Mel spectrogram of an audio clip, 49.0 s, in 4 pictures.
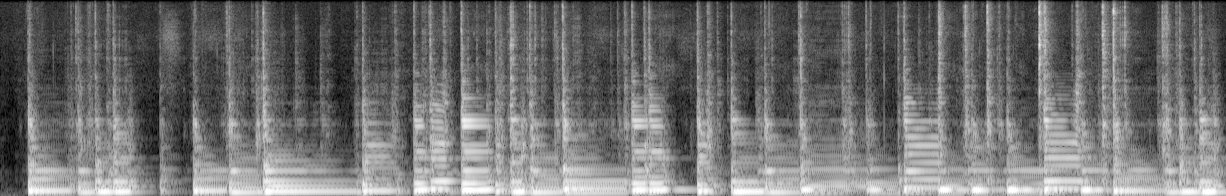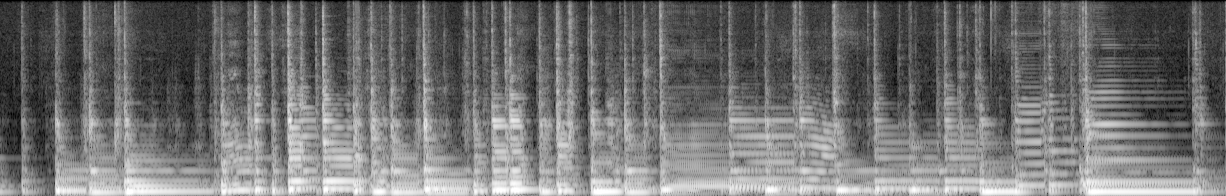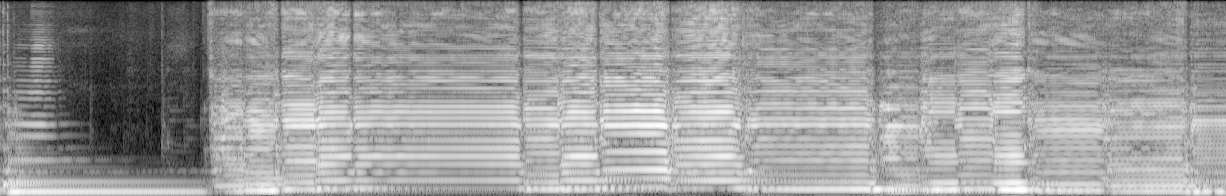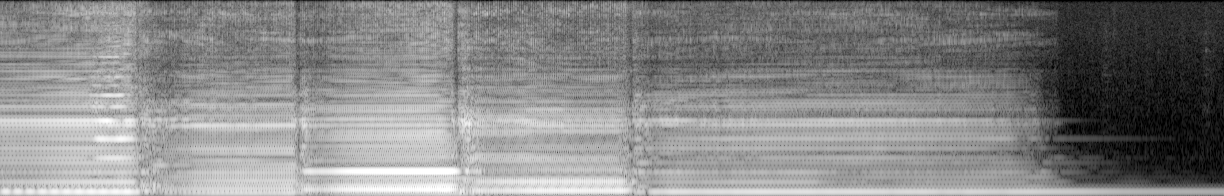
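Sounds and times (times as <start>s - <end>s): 
bass: 0.0s - 49.0s.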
